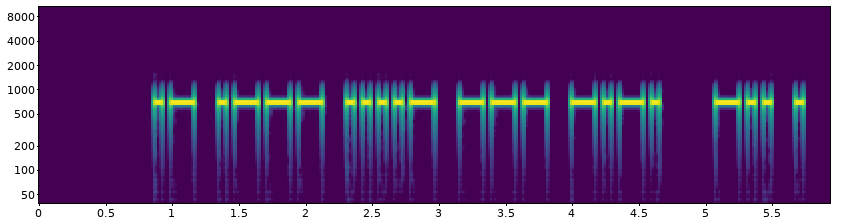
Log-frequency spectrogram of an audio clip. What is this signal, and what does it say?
Morse code, heard as a keyed tone, about 20 wpm, 700 Hz. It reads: AJ4OC DE
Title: K1USN SST QSO Practice 20wpm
